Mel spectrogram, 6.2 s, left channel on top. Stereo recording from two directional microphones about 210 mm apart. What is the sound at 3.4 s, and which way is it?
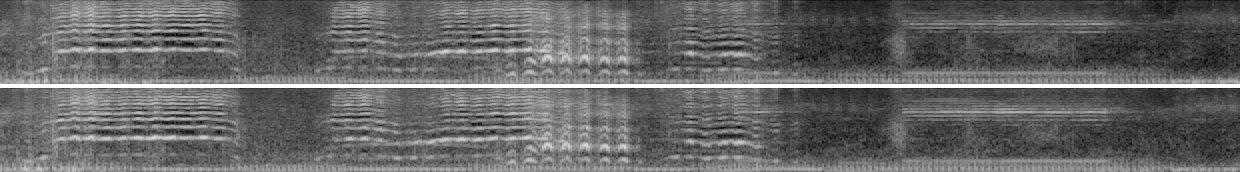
Goat, 10° right (ahead or behind).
